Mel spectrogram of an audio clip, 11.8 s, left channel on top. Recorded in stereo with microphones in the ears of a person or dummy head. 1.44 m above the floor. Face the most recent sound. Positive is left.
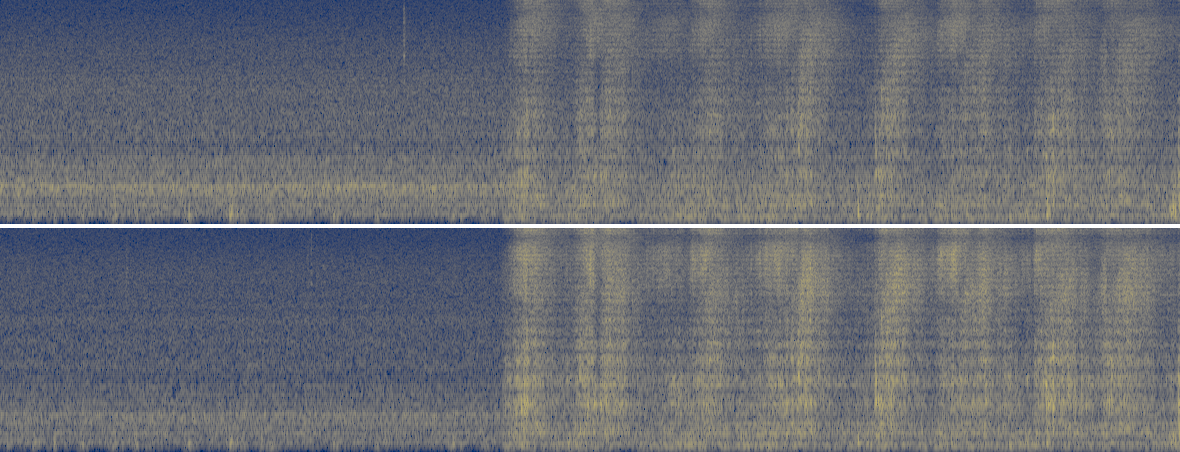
turn(degrees=-20)  # may be behind; listen again after turning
